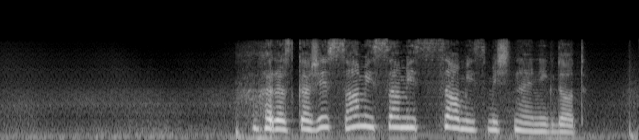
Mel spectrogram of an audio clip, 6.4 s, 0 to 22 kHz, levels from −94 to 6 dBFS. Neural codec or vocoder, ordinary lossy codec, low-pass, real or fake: codec, 16 kHz, 0.4 kbps, LongCat-Audio-Codec; none; none; fake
